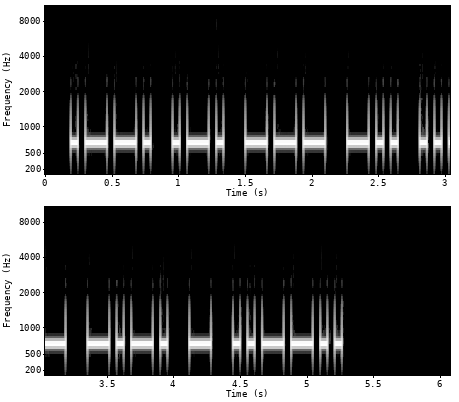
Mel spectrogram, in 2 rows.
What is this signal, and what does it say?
Morse code, heard as a keyed tone, about 22 wpm, 700 Hz. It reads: PRODUCT?
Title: Sentences from Top 1400 Words 22wpm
